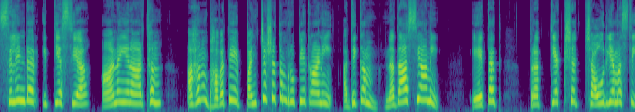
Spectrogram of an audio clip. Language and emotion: Sanskrit, angry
